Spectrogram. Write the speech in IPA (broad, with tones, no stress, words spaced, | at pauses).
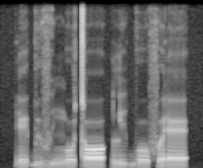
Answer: ɾe˨ɓɨ˧vi˨ ŋoː˧tɔ˦ | li˨boː˨fə˦˨ɾɛ˧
